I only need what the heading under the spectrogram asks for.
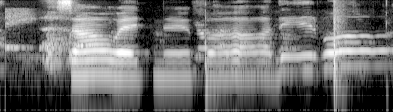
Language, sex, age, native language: Icelandic, female, 10, Icelandic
